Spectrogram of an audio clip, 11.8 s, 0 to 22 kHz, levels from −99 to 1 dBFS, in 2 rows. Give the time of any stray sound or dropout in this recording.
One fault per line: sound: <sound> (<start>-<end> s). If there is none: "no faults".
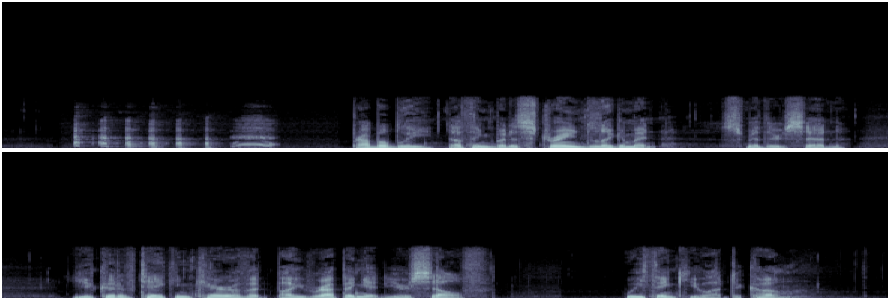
sound: laugh (0.5-1.9 s)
